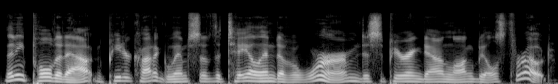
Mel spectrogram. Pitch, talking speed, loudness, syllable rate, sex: 140 Hz, 225 wpm, -17 LUFS, 5.2 syllables/s, male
